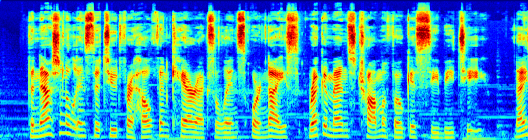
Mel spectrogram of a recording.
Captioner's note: none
